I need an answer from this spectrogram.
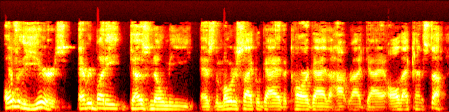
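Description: A man's voice: medium pitch, moderate pace, a little mellow, husky. A middle-aged man from the Cleveland and Detroit area, telling his own story in a casual, rambling way with many restarts.

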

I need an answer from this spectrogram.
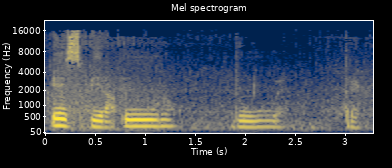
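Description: Slow-paced woman guiding breathing meditation. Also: lowish voice, flat delivery, warm tone, slight background noise. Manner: measured, pausing between short phrases and counts. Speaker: guided breathing meditation instructor. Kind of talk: guided meditation, counted breathing instruction.

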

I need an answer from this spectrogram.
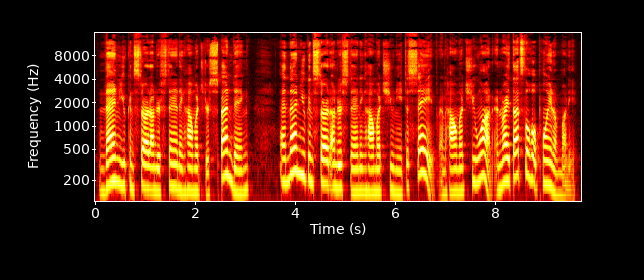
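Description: A young man hosting a podcast in a casual, rambling, conversational way, full of asides. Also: on the high side. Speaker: podcast host. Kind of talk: casual solo podcast talk.

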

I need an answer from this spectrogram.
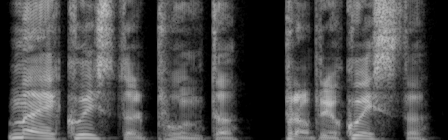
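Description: A man reading the part of a small, gentle priest-detective who explains things calmly and patiently. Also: fairly low pitch, normal speed, dry recording, studio quality. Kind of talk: audiobook reading.

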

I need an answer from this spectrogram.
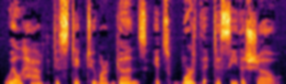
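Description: An actress voicing a wife on vacation with an expressive delivery. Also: female voice, medium pitch, measured pace, a little hiss or hum, close to an everyday voice.

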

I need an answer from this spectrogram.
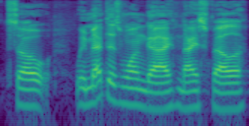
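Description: A man's voice: mid-range voice, steady tone, a little slow, clean tone, dry recording. A young man hosting a casual chat, telling a story in a rambling way and swearing freely. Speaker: podcast host.

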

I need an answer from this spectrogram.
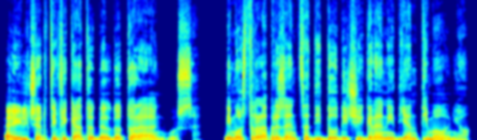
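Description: A man's voice: medium pitch, expressive, brisk, no echo, studio quality, pitched above the performer's own voice, lightly acted. A man voicing a stern, betrayed husband in his thirties, grave and accusing.

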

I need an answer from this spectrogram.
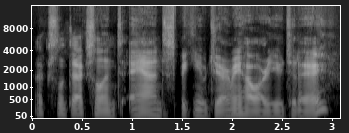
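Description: Chatty bright-voiced male podcast host. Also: on the low side, fairly even intonation, quick pace, dry recording, clean studio sound. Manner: chatty, laughs often, restarts sentences. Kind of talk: casual group chat.

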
